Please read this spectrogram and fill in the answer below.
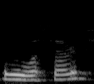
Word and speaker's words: author: Notice the O sound in author. The same sound is found in fortunes in line 11.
